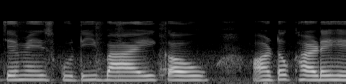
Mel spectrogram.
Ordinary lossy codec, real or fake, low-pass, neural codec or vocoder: none; real; none; none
